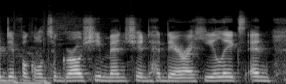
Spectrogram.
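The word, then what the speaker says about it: Hedera helix: new to the channel I mispronounce um hadera Helix as hedra Helix because I um was actually thinking that I was saying it correctly the first time but then I had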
